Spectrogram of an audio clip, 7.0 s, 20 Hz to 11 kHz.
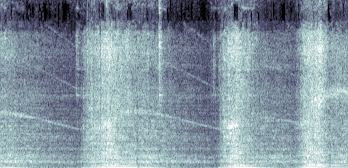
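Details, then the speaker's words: Peterbilt 362 cabover diesel after sitting four weeks, cold start after battery charge and 10 gallons fresh fuel, no longer smoking: deep even idle between three throttle blips, no misfire; normal idle. "But I think runs smoother and a little bit more quiet. I mean quiet, I can hear the valves that much."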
